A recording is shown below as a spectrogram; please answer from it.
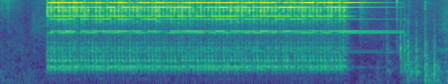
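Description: A telephone bell rings loudly and continuously for about two seconds, a bright metallic trill close by, then cuts off as noisy sounds follow.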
